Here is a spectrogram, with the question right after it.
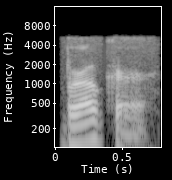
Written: broker

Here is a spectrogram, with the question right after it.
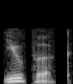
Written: Yupik

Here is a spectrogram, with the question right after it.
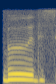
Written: booths

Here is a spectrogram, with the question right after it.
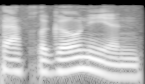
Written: Paphlagonian

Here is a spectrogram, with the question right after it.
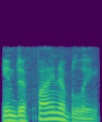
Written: indefinably

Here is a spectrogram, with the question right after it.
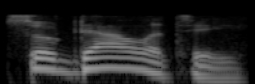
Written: sodality

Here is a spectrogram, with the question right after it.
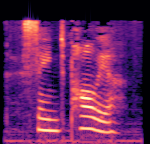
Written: saintpaulia

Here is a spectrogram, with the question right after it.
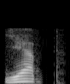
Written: yep

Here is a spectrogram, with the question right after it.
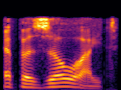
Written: epizoite

